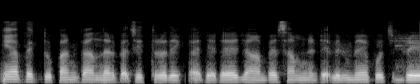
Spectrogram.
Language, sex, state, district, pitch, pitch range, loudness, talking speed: Hindi, male, Delhi, New Delhi, 105 Hz, 105-110 Hz, -18 LUFS, 255 wpm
